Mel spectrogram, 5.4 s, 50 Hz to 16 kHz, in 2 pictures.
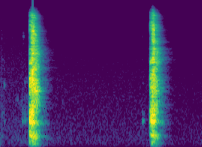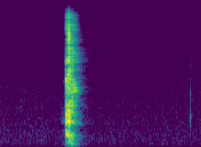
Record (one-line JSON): {"three_cough_length": "5.4 s", "three_cough_amplitude": 31006, "three_cough_signal_mean_std_ratio": 0.18, "survey_phase": "beta (2021-08-13 to 2022-03-07)", "age": "18-44", "gender": "Female", "wearing_mask": "No", "symptom_none": true, "smoker_status": "Never smoked", "respiratory_condition_asthma": false, "respiratory_condition_other": false, "recruitment_source": "REACT", "submission_delay": "1 day", "covid_test_result": "Negative", "covid_test_method": "RT-qPCR", "influenza_a_test_result": "Unknown/Void", "influenza_b_test_result": "Unknown/Void"}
